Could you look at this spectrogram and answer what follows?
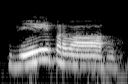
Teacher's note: ਵਵੇ ਤੋਂ ਡੈਸ ਦੇ ਕੇ ਲਮਕਾ ਕੇ ਉਚਾਰਨ ਕਰਨਾ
